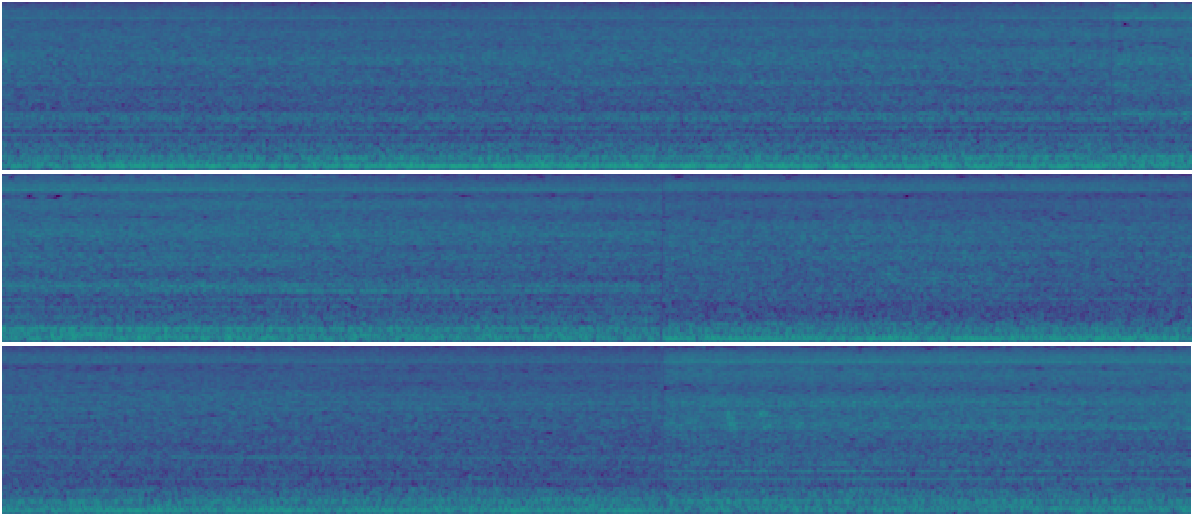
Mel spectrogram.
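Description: Car engine idling steadily, a low rumble with a faint steady hum above it that shifts slightly a few times.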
